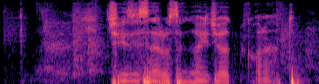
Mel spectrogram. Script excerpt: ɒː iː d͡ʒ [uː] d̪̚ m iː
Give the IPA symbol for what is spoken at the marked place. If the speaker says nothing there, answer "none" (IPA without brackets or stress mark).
ɒː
